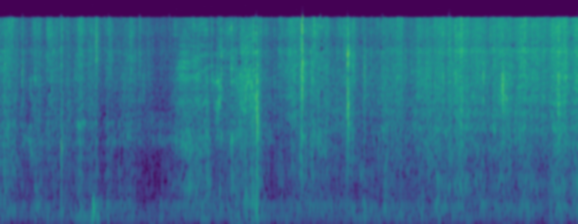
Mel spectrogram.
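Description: Disposable plastic glove crinkling and rustling as a gloved hand handles a piece of fried chicken, with scattered small crackles.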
